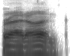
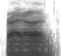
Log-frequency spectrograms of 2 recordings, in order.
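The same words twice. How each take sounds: The two takes are said the same way.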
